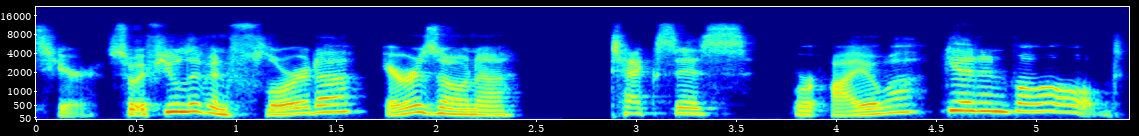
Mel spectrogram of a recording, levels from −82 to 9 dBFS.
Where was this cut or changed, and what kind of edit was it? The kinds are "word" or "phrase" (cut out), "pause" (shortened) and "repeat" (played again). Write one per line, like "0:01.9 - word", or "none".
0:01.7 - pause
0:03.7 - word
0:04.5 - word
